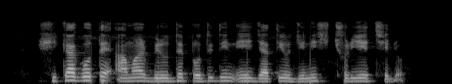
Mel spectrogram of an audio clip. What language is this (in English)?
Bangla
